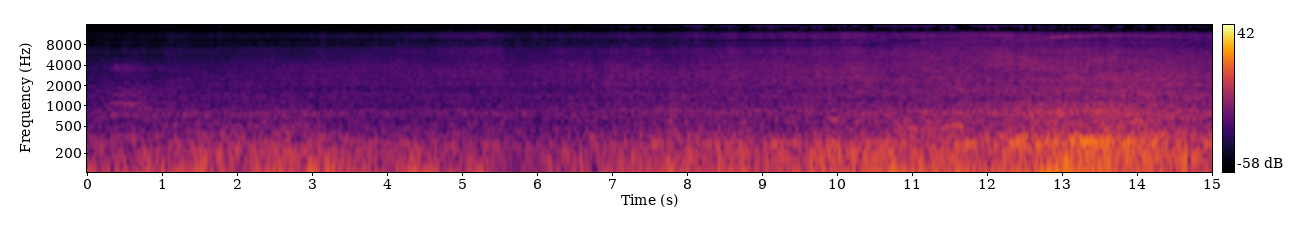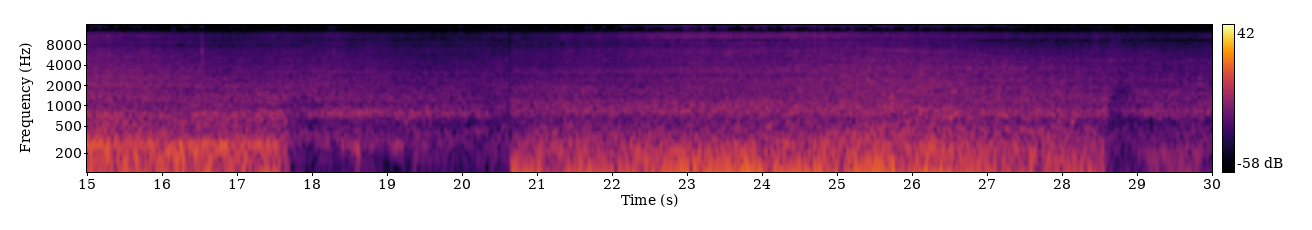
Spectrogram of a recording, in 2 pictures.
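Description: Diesel bus engines running at the kerbside, the rumble building to a peak about halfway through. The sound drops away abruptly for about three seconds, then the engines are heard again.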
